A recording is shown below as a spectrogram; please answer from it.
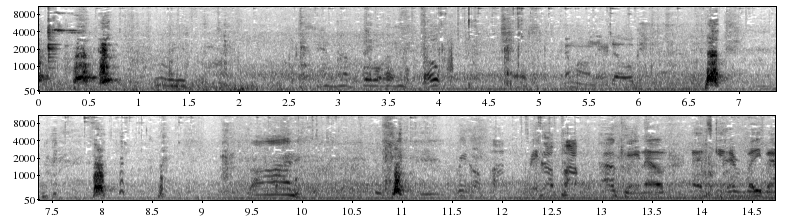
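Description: A dog reunited with its owner after about four weeks away gives scattered sharp yips, barks and whimpers in a yard, while someone talks throughout.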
